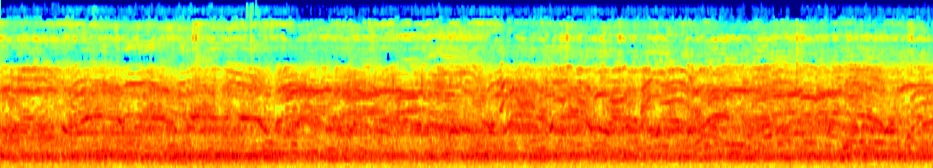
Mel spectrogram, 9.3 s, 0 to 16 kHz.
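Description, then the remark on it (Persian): Protesters in the town of Dashti, Iran, shout and chant slogans on Monday, having lit fires: a loud, dense roar of many voices that stays steady for the whole stretch, with raised cries rising over the mass of sound. “مردم معترض شهر دشتی روز و شامگاه دوشنبه پس از 40 حامد مولایی آتش افروخته و شعار سر دادند.”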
